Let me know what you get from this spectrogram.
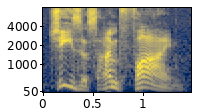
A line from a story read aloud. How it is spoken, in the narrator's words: Marlin shouted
